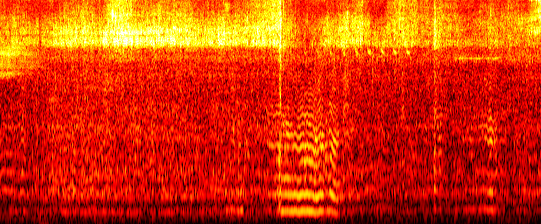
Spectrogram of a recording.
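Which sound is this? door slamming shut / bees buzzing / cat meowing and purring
bees buzzing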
